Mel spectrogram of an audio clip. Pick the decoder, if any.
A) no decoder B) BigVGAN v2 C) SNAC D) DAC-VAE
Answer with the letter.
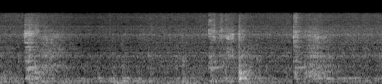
B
